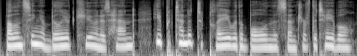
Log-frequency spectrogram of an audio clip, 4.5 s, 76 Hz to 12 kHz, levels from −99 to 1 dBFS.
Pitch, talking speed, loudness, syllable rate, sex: 190 Hz, 270 wpm, -16 LUFS, 6.6 syllables/s, female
